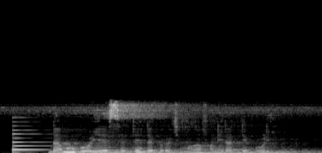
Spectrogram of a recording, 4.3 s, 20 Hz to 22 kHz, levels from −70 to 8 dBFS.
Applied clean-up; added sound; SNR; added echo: none; Piano; 12 dB; reverberation time 2.6 s.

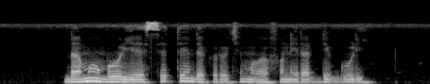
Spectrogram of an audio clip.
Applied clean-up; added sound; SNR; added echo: none; none; none; none.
